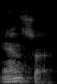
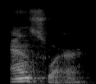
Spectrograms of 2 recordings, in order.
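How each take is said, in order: First: The word is said without a w sound. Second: The word is said with a w sound. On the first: The speaker calls it right. "instead of saying answer" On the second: The speaker calls it wrong. "I had been saying answer ... because of that W thing"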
